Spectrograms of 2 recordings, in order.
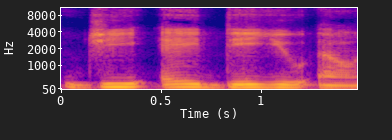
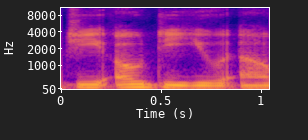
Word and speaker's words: Gadul: Gadul, not Godul, but Gadul means great.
